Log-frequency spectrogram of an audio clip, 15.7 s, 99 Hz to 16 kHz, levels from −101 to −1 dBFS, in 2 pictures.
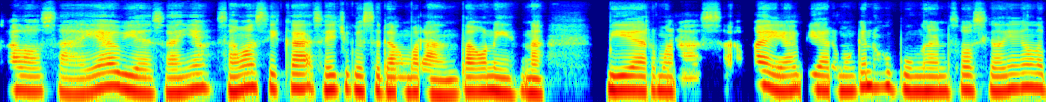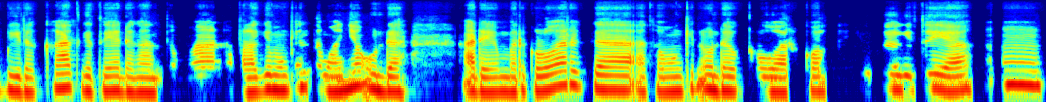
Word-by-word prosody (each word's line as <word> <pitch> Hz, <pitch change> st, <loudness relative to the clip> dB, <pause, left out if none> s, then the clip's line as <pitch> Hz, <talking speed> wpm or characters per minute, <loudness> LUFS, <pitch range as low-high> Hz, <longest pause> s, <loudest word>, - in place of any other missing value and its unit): kalau 185 Hz, -1 st, -1 dB
saya 165 Hz, +2 st, -1 dB, 0.2 s
biasanya, 170 Hz, 0 st, +1 dB, 0.2 s
sama 185 Hz, +4 st, +3 dB
sih 200 Hz, -2 st, -2 dB
Kak, 205 Hz, -1 st, +4 dB
saya 190 Hz, -1 st, +2 dB
juga 195 Hz, -2 st, 0 dB
sedang 175 Hz, -1 st, 0 dB
merantau 160 Hz, +1 st, 0 dB
nih. 170 Hz, -2 st, +3 dB
Nah, 160 Hz, -1 st, +2 dB, 0.5 s
biar 185 Hz, -1 st, +4 dB
merasa, 165 Hz, -2 st, -5 dB
apa 245 Hz, -, -4 dB
ya, 180 Hz, -, +3 dB, 0.2 s
biar 190 Hz, -2 st, 0 dB
mungkin 210 Hz, +5 st, +2 dB
hubungan 180 Hz, -4 st, +1 dB
sosialnya 190 Hz, 0 st, 0 dB, 0.2 s
lebih 185 Hz, -2 st, -1 dB
dekat 205 Hz, +5 st, 0 dB
gitu 180 Hz, 0 st, -2 dB
ya, 180 Hz, -, +2 dB
dengan 165 Hz, -1 st, +1 dB
teman 180 Hz, +4 st, -7 dB
apalagi 170 Hz, +2 st, -1 dB
mungkin 190 Hz, +3 st, 0 dB
temannya 195 Hz, +2 st, +3 dB
udah, 180 Hz, -2 st, +3 dB, 0.5 s
ada 180 Hz, -, +2 dB
yang 170 Hz, +1 st, 0 dB
berkeluarga 200 Hz, +4 st, +1 dB, 0.3 s
atau 170 Hz, -, -6 dB
mungkin 175 Hz, +4 st, -2 dB
udah 185 Hz, -1 st, +3 dB
keluar 175 Hz, -2 st, -1 dB
kota 175 Hz, -1 st, -4 dB, 0.2 s
juga 415 Hz, -, -15 dB, 0.2 s
gitu 185 Hz, -, -17 dB
ya 180 Hz, -, +3 dB, 0.3 s
mhm. 245 Hz, 0 st, +4 dB
180 Hz, 160 wpm, -19 LUFS, 175-195 Hz, 0.5 s, Kak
